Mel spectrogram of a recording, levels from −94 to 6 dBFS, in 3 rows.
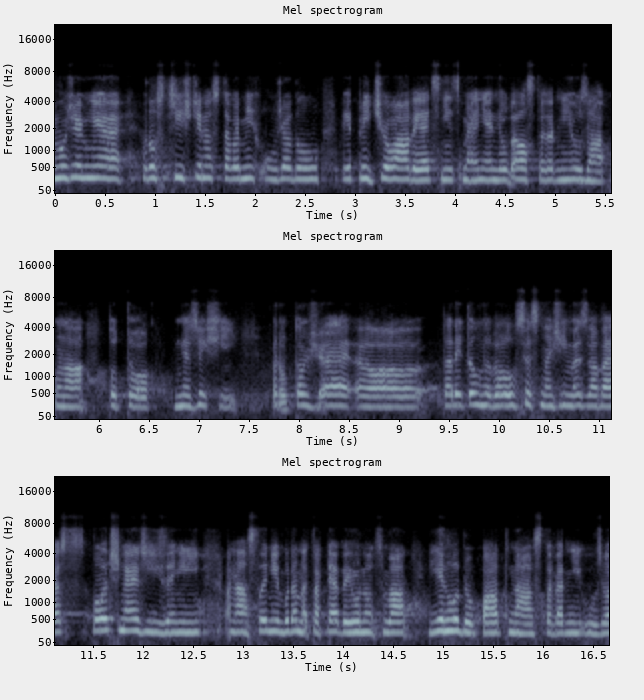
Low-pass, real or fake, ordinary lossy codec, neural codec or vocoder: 7.2 kHz; fake; Opus, 32 kbps; codec, 16 kHz, 1 kbps, FreqCodec, larger model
